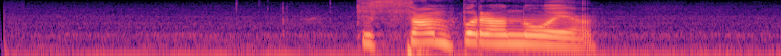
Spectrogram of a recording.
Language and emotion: Russian, angry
